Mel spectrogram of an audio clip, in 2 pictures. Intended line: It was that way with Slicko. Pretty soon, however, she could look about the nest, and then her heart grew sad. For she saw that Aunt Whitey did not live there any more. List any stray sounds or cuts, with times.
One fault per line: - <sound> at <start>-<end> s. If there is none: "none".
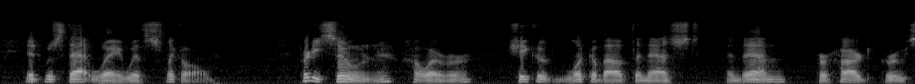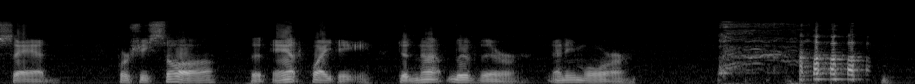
- laugh at 16.3-17.9 s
